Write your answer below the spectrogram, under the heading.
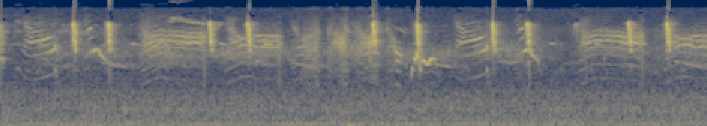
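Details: Zitting cisticola giving crisp, very high ticking notes, often doubled, spaced roughly every half second over a continuous backdrop of warbling, undulating bird chatter.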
